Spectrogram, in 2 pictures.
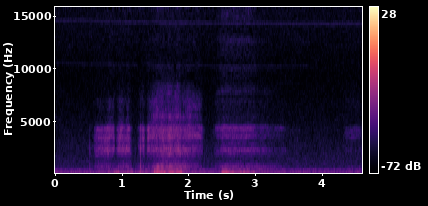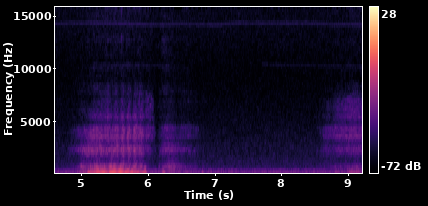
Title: Snoring puggle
